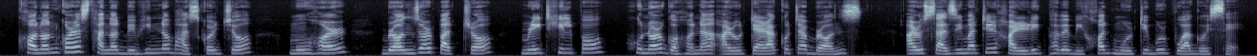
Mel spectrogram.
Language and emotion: Assamese, neutral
